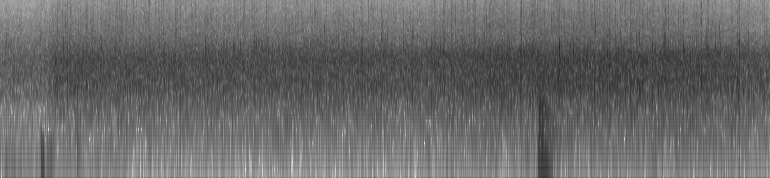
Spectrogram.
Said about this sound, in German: Ja, bitte einen warmen, ganz herzlichen Applaus für Peter Schaar.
